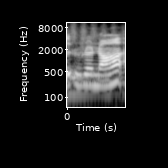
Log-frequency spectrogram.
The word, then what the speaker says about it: Rona: My name is Rana Akbari. I pronounce it that way, but I also pronounce it Rona Akbari depending on who I'm talking to.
